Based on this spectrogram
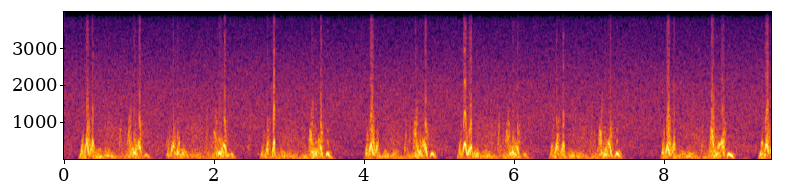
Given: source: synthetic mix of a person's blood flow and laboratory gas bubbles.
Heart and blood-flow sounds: Doppler ultrasound of blood flow; precordium
2.42-2.63 s: bubbles
From the record:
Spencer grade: 1 (occasional bubble signal discernible with the cardiac motion signal, with majority of cardiac periods free of bubbles); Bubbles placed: anywhere in the cardiac cycle

